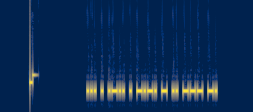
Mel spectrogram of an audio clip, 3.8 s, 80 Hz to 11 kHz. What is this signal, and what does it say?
Morse code, heard as a keyed tone, about 42 wpm, 700 Hz. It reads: SELECTION
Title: Sentences from Top 1400 Words - New Word Drill - 45wpm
